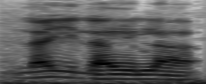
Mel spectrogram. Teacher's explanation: লাইলা বলে লামে টান হয়ে যাচ্ছে, টানটা হবে না।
